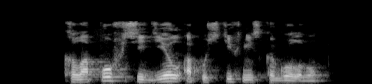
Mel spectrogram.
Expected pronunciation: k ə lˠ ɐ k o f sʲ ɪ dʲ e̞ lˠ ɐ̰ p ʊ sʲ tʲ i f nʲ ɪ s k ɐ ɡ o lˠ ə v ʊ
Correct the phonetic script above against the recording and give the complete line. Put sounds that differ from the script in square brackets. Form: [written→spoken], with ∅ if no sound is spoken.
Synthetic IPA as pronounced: k ə lˠ ɐ [k→p] o f sʲ ɪ dʲ e̞ lˠ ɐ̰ p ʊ sʲ tʲ i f nʲ [ɪ→i] s k [ɐ→ə] ɡ o lˠ ə v ʊ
